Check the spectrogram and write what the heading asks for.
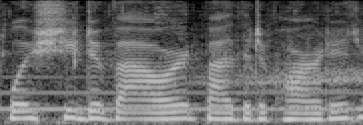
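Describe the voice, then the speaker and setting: Lower-pitched woman narrating a horror game. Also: level tone, normal speed. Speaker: gaming video host. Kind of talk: horror game commentary and read-aloud narration. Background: music.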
